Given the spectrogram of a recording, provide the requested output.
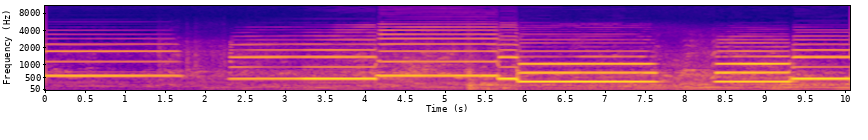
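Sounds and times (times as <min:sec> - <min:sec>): alto saxophone long notes: 0:00.0 - 0:10.0.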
